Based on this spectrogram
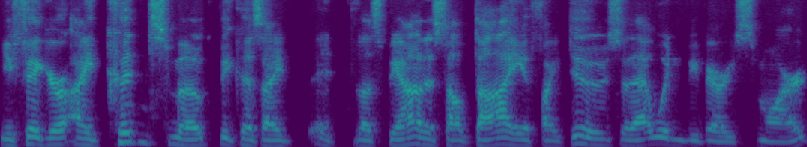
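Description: Here is a man with an ordinary speaking voice at a medium pitch. He keeps a moderate pace with ordinary pitch variation and hardly any pauses, in a dry, close sound with no echo. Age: 50s. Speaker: real estate agent and motivational speaker. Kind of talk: casual interview.

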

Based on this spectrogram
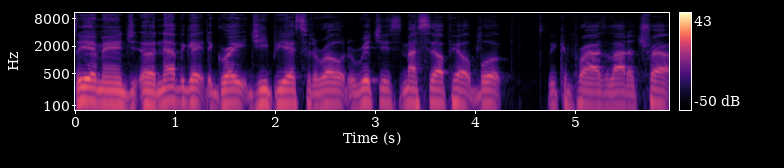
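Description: At a fairly quick pace, a man talks in a fairly low voice with fairly even intonation. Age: 30s. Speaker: podcast host. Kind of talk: casual interview chat; promotional pitch.

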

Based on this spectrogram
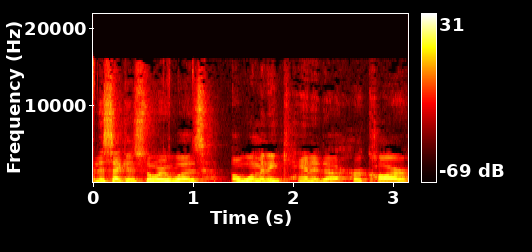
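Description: This man has an American accent and medium pitch. Noticeable background noise can be heard behind him. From US Midwest and Arizona. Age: 20s. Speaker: podcast host and Marine. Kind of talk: casual solo podcast talk.

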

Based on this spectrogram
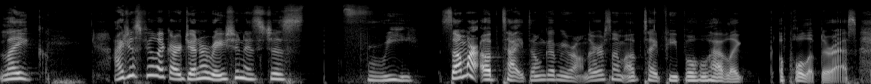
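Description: A woman with a plain, everyday voice, fairly high pitch and lively intonation, at a moderate pace in a very clean recording with a silent background. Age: 20s. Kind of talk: casual chat. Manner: laughs often.

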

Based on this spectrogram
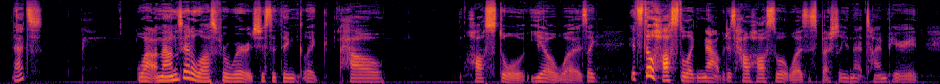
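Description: A woman's very deep, low voice with vocal fry, at a moderate pace with long, frequent pauses and big swings in loudness, on a very clean recording with a silent background. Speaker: student podcast host. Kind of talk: interview. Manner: frequent 'like' fillers.

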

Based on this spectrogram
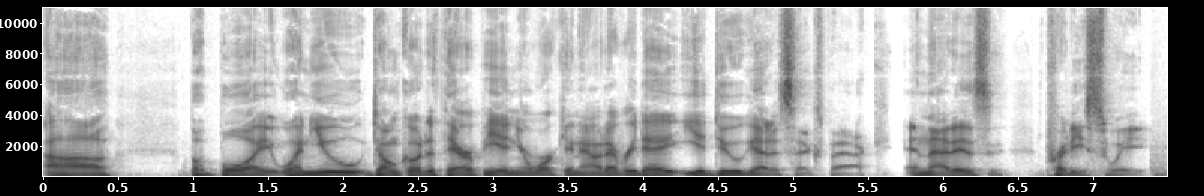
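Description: With a plain, everyday voice and an American accent, a man speaks at a moderate pace and medium pitch with fairly even intonation. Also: very clean recording, silent background. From Massachusetts. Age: 30s. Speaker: stand-up comedian. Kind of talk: casual chat.

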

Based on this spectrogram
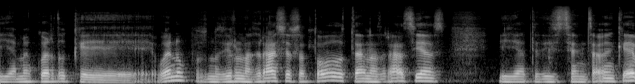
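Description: A man speaks at a fairly slow pace with a northern Mexican accent. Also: very clean recording, silent background. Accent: northern Mexican (Sonoran) Spanish. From Mexico, Sonora (San José de Bacum, near Obregón). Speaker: former professional footballer. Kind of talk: casual chat. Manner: halting.

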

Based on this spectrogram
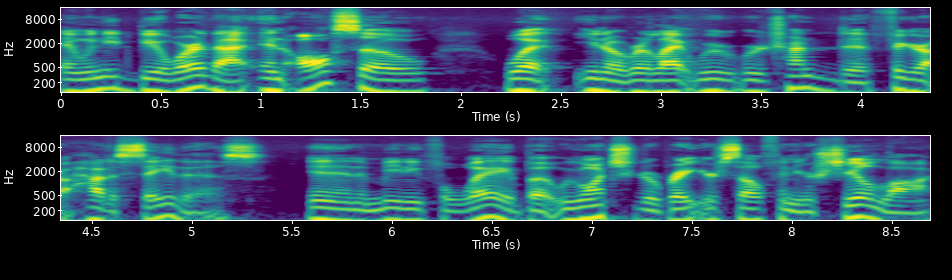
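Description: A man talks at a moderate pace and medium pitch with ordinary pitch variation, in a normal speaking voice. The recording is very clean, with a silent background. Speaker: podcast co-host. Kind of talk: casual podcast discussion.

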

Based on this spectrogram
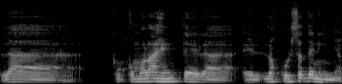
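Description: A man with a Puerto Rican accent, medium pitch and fairly even intonation. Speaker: podcast host. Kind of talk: casual chat.

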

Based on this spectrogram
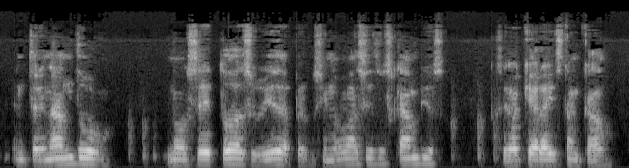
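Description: With a dark, mellow tone, this man holds a fairly high pitch and fairly even intonation. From Costa Rica, Alajuela. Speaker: national judo athlete. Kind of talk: interview.

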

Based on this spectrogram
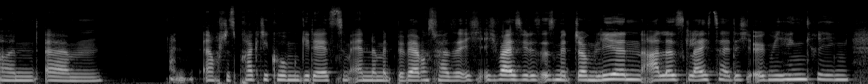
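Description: The recording is very clean and the background silent. This woman's intonation is monotone and flat. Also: medium pitch for a woman, moderate pace. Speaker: podcast co-host, university student. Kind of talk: casual chat.

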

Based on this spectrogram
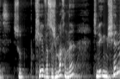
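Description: A man talks in a high pitch. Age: 20s. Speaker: weight-loss coach and naturopath. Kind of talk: casual podcast interview.

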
